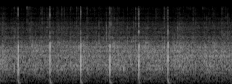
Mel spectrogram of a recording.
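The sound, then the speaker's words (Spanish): An audience at the church CEFADCHURCH applauds a woman of the church in a steady, dense wash of clapping, with about six sharp, evenly spaced claps ringing out above it in a regular rhythm. No one speaks. “Hermana Silvia Chica, le damos un aplauso a la hermana Silvia.”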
